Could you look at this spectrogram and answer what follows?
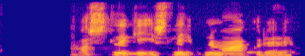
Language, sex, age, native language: Icelandic, female, 30-39, Icelandic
